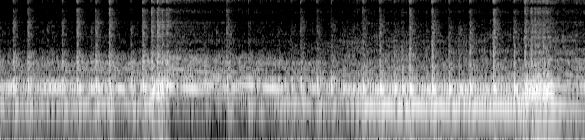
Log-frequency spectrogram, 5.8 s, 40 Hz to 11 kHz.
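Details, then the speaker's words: 1986 Kawasaki KX250 two-stroke after a lean-run holed piston, now with rebored cylinder, new piston, top-end gaskets and water pump kit: crisp buzz with two sharp rev blips returning evenly; runs strong and healthy. "Engine sounds sweet as a nut, and yeah, then I'll get some pictures, and she'll be up for sale on eBay tonight."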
